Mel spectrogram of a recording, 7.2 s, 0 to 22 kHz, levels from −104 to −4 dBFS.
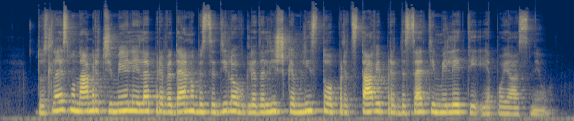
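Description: No technical faults can be heard in the speech.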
